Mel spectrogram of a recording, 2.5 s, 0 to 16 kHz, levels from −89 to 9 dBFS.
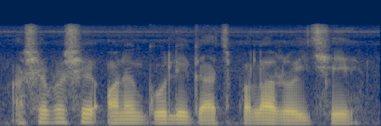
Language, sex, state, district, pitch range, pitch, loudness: Bengali, male, West Bengal, Alipurduar, 90-105 Hz, 100 Hz, -20 LUFS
